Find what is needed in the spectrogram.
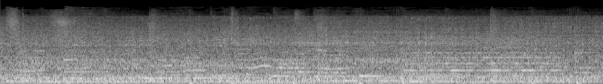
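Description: Motorcycle engines running as motorcycles with sidecars ride past one after another, a steady mechanical sound.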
